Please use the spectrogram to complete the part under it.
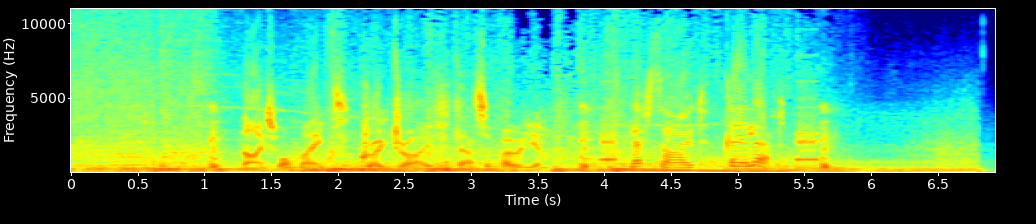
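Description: Another racing car roars past close by.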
